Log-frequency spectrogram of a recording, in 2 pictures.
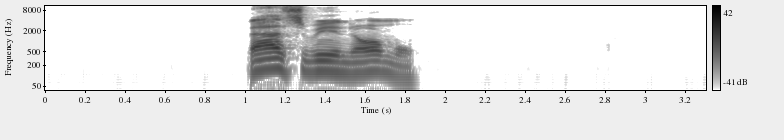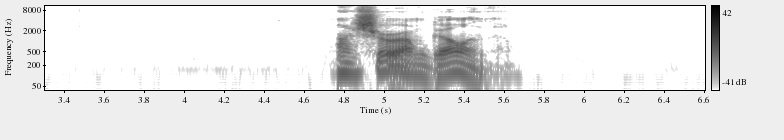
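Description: A man speaks in short bursts, close through a headset microphone.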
